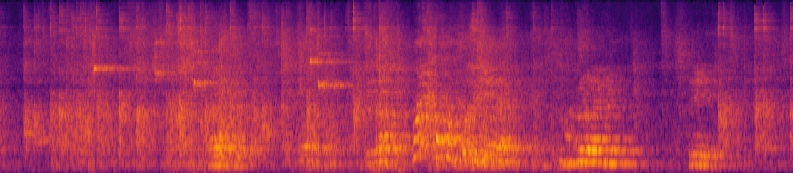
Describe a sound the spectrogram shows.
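A table tennis ball clicks back and forth between paddles and the table.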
